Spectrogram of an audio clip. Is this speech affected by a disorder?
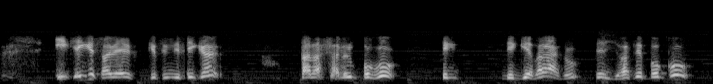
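Yes: Down syndrome.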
